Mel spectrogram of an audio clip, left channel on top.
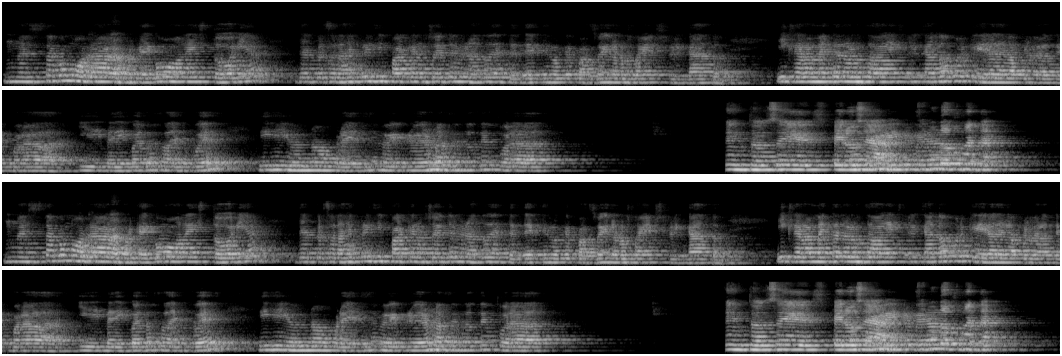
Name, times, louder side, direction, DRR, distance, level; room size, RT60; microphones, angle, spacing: voice 1, 0.0-2.6 2.9-7.2 7.7-12.7 13.1-16.0 18.9-20.4, equal, 50° right, -2 dB, 1.6 m, -23 dB
voice 2, 17.8-20.4, equal, 15° right, 0 dB, 1.1 m, -18 dB
6.3 x 4.7 x 5.1 m, 1.2 s
head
